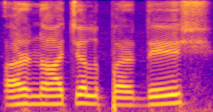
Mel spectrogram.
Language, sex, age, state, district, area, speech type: Kashmiri, male, 30-45, Jammu and Kashmir, Kulgam, rural, spontaneous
